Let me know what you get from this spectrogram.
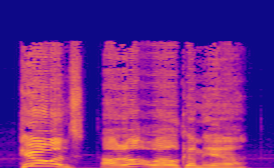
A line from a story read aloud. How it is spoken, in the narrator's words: the crowd shouted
